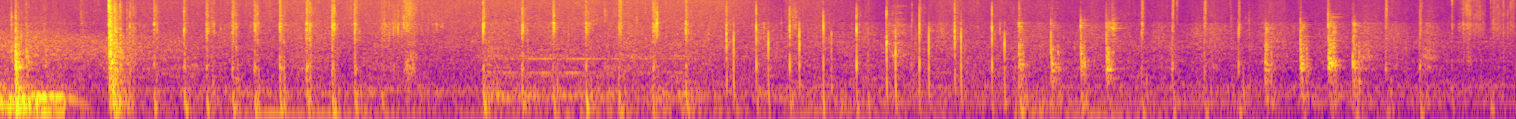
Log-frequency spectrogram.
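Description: Footsteps run quickly on hard ground and up stairs.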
